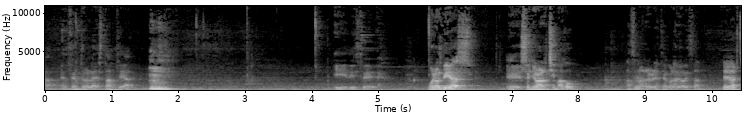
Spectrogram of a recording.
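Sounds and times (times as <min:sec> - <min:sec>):
speech: 0:00.3 - 0:02.0, 0:04.4 - 0:05.2, 0:05.8 - 0:08.1, 0:08.7 - 0:10.4
throat clearing: 0:01.5 - 0:02.1.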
